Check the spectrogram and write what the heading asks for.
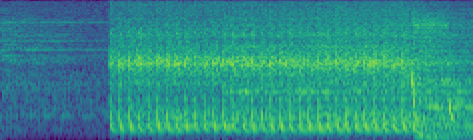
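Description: A break in an electronic dance track: after a brief faded-down moment, a loud, rapidly pulsing buzz cuts in suddenly about half a second in and holds steady at one pitch until the beat comes back.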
